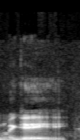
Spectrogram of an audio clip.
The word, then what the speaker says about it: McGehee: You're going to get run out of town if you start saying McGehee.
